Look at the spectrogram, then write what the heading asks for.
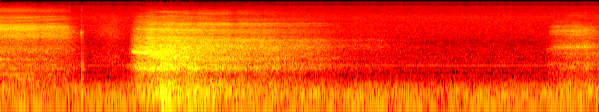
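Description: Slow, deep breaths during a guided meditation, a long audible inhale followed by a gradual exhale, close and clear with a brief click before and another breath starting at the end.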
